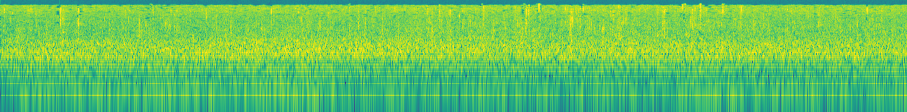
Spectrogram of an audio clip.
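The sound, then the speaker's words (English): A steady, soft outdoor hiss of light rain falling continuously, fairly faint and even throughout, with no voices and no distinct drops standing out. “I feel rain.”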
